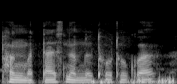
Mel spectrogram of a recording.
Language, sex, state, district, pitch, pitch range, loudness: Wancho, male, Arunachal Pradesh, Longding, 105 Hz, 105-110 Hz, -20 LUFS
